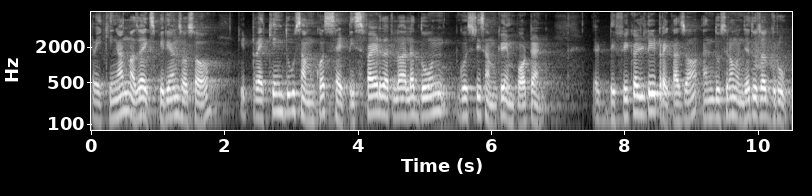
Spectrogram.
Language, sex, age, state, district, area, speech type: Goan Konkani, male, 18-30, Goa, Bardez, urban, spontaneous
